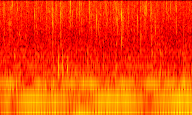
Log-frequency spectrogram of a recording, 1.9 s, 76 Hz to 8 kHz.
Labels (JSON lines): {"label": "biophony, midshipman", "recorder": "SoundTrap 500"}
